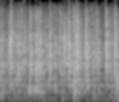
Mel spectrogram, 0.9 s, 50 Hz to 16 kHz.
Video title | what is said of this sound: Drakkar part 6: Painting the shields | might hear that rattling in there I dropped in some agitator glass balls to help shaking it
